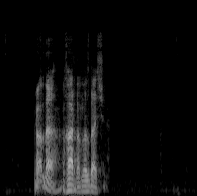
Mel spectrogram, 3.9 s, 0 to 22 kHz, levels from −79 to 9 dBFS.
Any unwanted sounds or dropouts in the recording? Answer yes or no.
no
